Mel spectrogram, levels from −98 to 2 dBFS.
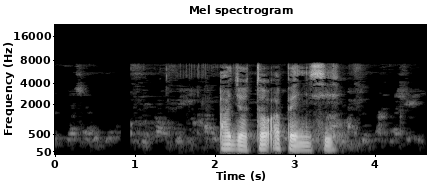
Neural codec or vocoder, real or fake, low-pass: none; real; 7.2 kHz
